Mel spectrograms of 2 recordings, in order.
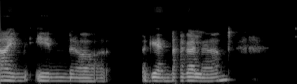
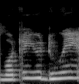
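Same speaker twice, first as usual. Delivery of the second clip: high, louder caring question; Guruji asking; 7 semitones higher, 6 dB louder than usual. Retold or imitated. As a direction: call out a cheerful question. Guru asks her on phone.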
